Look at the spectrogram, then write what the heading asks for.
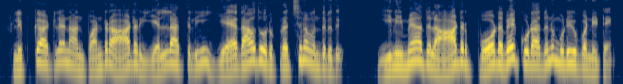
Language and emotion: Tamil, angry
